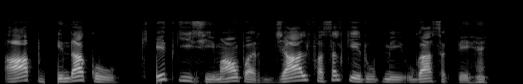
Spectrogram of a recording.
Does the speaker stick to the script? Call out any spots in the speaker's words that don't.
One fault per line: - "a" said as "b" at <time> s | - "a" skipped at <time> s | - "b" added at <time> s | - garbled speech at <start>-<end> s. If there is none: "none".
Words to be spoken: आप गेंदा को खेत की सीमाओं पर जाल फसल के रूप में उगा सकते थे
- "थे" said as "हैं" at 4.7 s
